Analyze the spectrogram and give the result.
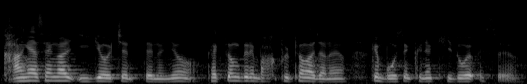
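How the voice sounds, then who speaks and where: A Korean man preaching a sermon as pastor of a small church, exhorting the congregation and dropping from loud to hushed. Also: fairly high pitch, fairly even intonation, fast talker, creaky. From South Korea.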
